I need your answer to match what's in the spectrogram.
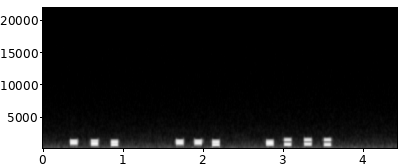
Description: DTMF, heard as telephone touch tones, dialled by hand, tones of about 90 ms. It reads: 081 001 7693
